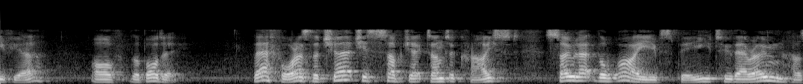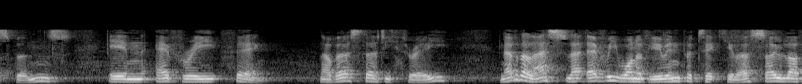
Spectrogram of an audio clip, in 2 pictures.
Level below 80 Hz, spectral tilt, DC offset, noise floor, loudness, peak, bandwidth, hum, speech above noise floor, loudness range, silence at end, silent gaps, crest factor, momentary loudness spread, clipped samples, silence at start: -64 dBFS; -11 dB/octave; under 0.1%; -45 dBFS; -17 LUFS; 0 dBFS; 5.4 kHz; none; 29 dB; 3 LU; 0 s; none; 16 dB; 10 LU; under 0.1%; 0 s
